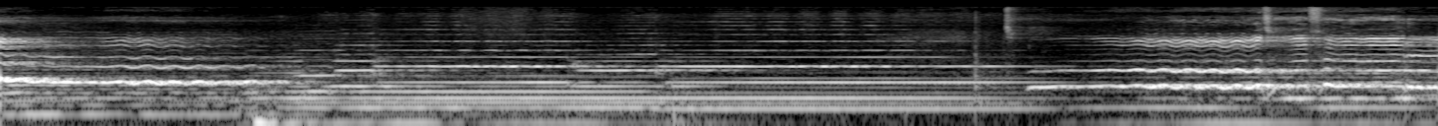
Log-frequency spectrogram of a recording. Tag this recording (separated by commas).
Music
